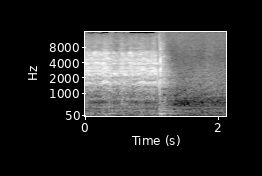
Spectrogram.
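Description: Hand-crank dynamo of a Goal Zero Lighthouse 400 LED lantern being turned to generate power for its battery: a geared whirring whine that wavers in pitch with the cranking speed, dying away a little over a second in as the cranking stops.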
